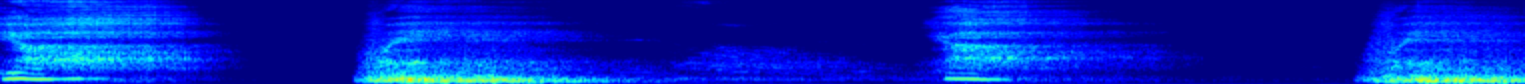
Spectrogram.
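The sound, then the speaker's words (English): A person takes slow, deep breaths in and out, with loud airy inhales and sighing exhales repeating in a steady rhythm, and short silences between them. “You're breathing in God and you're breathing out God.”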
